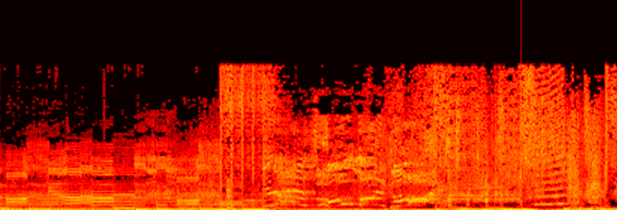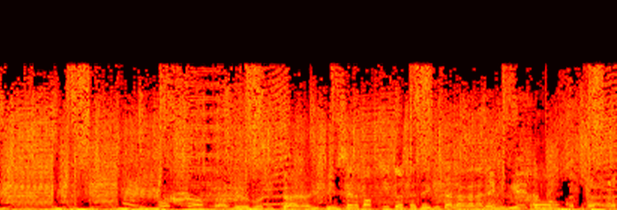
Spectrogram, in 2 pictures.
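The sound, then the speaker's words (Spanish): A loud electronic song said to repel mosquitoes plays nonstop, with dense buzzing synth layers, sliding and wavering high tones, and a steady low pulse underneath, harsh and grating from start to finish. “Es de verdad un repelente antimosquitos fantástico.”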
